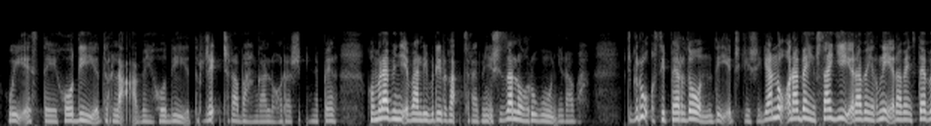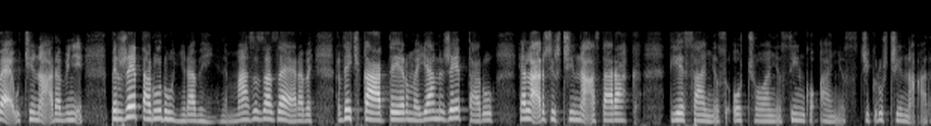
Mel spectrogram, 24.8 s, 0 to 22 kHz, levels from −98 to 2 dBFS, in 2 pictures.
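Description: Across the whole speech clip, the top end sounds grainy and breathy, with noise replacing detail. The cause is likely Bluetooth LC3 compression, fitting 32 kbps and 10 ms frames.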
